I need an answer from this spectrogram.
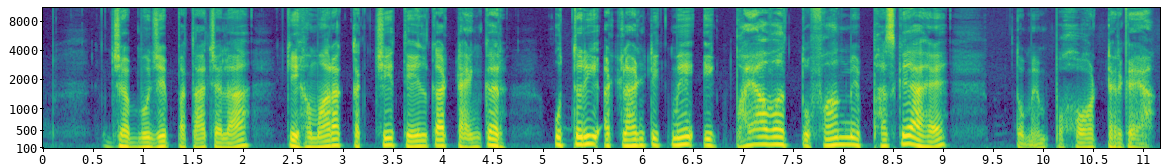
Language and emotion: Hindi, fearful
